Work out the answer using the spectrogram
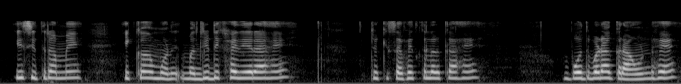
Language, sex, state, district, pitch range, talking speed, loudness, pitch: Hindi, female, Bihar, Gaya, 280-300 Hz, 165 wpm, -22 LUFS, 290 Hz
